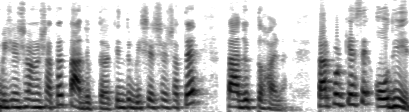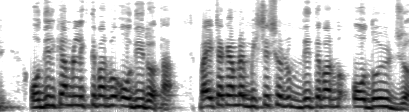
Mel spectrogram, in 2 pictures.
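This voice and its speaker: A man's voice: sits high, a little mellow. A young man from Bangladesh giving an exam-prep lecture, explaining step by step and dropping English words in. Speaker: admission test tutor.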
